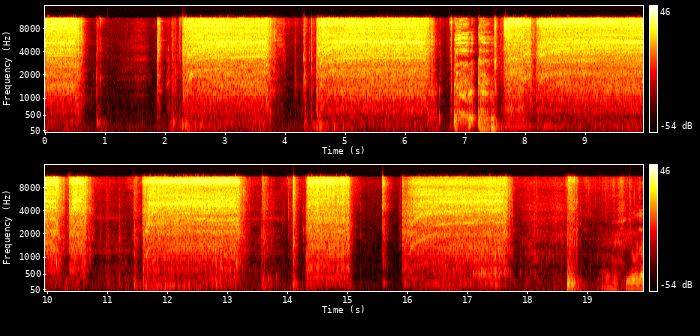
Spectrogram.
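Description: A cordless power drill with an oversized bit bores in repeated loud bursts, motor whining then cutting out between runs, close to the listener with brief gaps of near silence.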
